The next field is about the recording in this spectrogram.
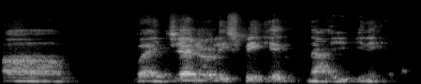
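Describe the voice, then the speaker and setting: Deep-voiced New York man, roomy and distant. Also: a little slow, bright, forceful tone. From New York City, Bronx. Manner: loose, conversational, many fillers. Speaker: livestream host. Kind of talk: casual livestream talk. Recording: echoey room, distant from mic.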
